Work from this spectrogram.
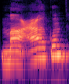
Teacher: دیتے ہیں معاکم، معاکم نہیں، معاکم عین کو ادا کریں گے، عین کو حلق کے درمیان سے ادا کرتے ہیں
